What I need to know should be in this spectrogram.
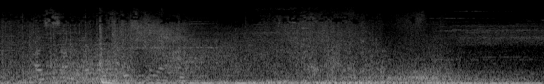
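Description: A huge crystal structure explodes with a deep rumbling blast.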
